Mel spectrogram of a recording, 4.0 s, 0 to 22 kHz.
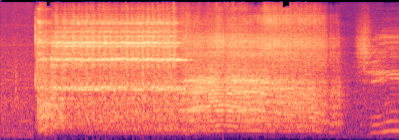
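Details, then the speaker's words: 55 hp Evinrude outboard, new-old-stock replacement starter; harsh high-pitched whir and grind for about three seconds while cranking, then it cuts out; the new starter is noisy, worse than the old one, cause unclear. "why is this freaking starter making this noise man that's not cool"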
